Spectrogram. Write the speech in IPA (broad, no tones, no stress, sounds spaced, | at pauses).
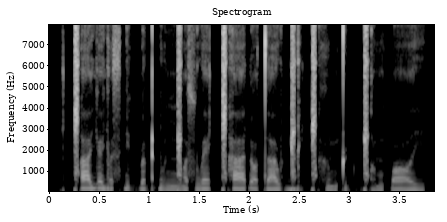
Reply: ǁ a j ɛ j ɤ s ɗ i ɡ͡b a ʈ k͡p u ŋ͡ǁ ɔ s w ɛ ǁʰ a ɗ ɔ t̪ a w ɡ͡ǁ i ǁʰ ɯ m t̪ ɛ ʈ ɡ͡ǁ ɔ m k͡p ɔ i̯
